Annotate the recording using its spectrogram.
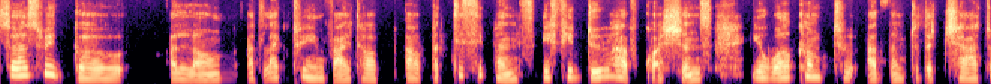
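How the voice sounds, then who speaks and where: In an East African accent, a woman speaks at a fairly slow pace and medium pitch, her dark, mellow tone showing ordinary pitch variation over a quiet background in a dry, close recording with no echo. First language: Swahili. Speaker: author and event moderator. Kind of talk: online panel interview.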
